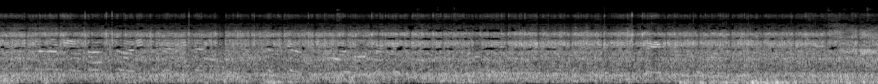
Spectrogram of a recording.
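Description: A steady rushing noise throughout, with a woman's voice speaking faintly over the video call, heard through the phone's speaker.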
